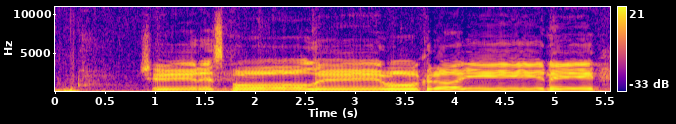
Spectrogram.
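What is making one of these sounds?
A man chants in a steady, drawn-out voice in a large echoing hall.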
